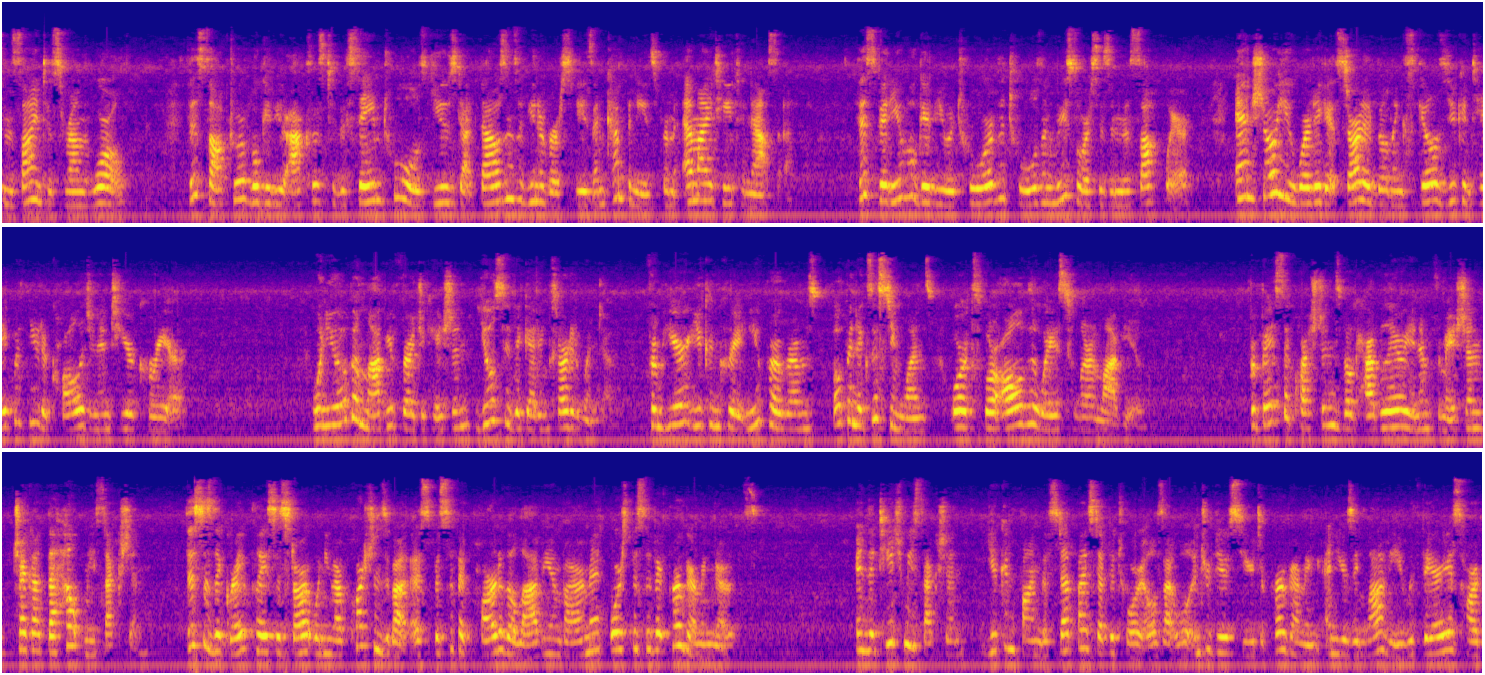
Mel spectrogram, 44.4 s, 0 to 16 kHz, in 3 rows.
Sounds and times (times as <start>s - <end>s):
Speech: 0.0s - 7.9s, 8.5s - 16.7s, 17.9s - 26.2s, 27.3s - 37.2s, 38.2s - 44.4s.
